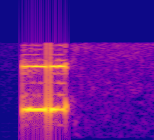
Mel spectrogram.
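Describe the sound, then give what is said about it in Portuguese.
A single short electronic beep from an answering machine signals the start of message recording: a clear, steady tone of about a quarter second with a tiny break in the middle. “Após o sinal. Grave seu recado.”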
